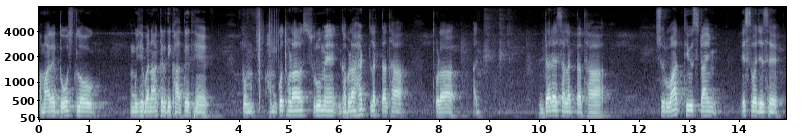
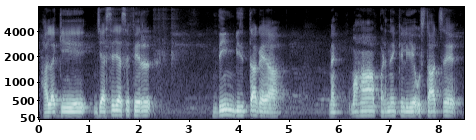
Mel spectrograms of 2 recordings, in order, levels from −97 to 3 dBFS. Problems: constant background noise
